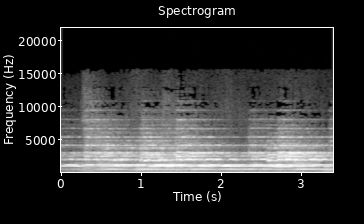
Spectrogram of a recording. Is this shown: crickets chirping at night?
no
